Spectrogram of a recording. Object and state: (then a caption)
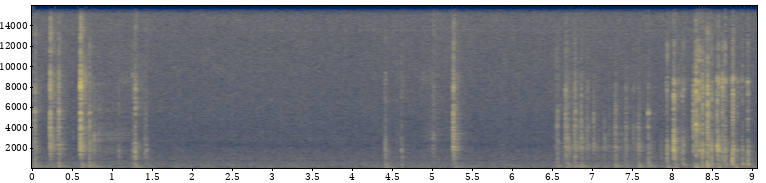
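Plastic mechanical keyboard being typed on. Fingertips of one or both hands type on a full-size white and grey mechanical keyboard with plastic keycaps. Irregular, quick clacks and taps have a low, thocky body, crisp bright edges and very short decay. Scattered sharper strikes stand out against a steady patter that is softer in the middle and grows busier and louder toward the end.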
